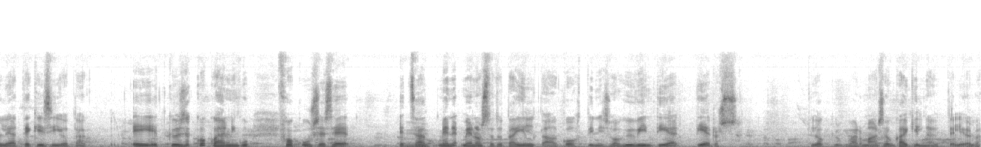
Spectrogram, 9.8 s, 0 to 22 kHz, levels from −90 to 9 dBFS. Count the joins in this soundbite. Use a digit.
1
